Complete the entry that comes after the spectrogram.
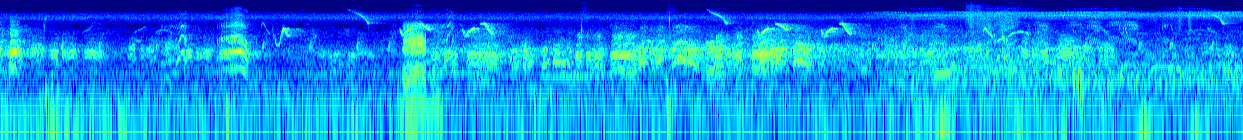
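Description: Birds calling: many short chirping calls, with louder harsh squawks about two and four seconds in.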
